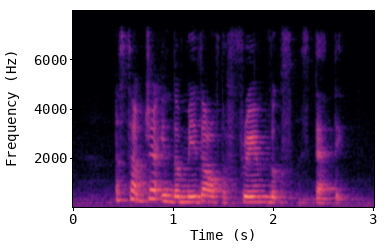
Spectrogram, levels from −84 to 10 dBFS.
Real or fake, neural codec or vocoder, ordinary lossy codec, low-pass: real; none; none; 7.2 kHz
